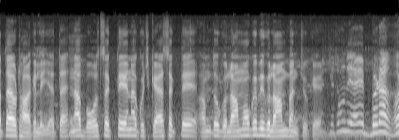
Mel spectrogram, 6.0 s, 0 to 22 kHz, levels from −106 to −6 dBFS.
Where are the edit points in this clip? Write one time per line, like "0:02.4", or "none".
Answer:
0:01.0
0:03.0
0:04.8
